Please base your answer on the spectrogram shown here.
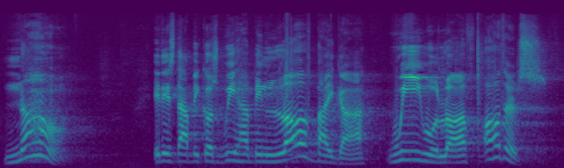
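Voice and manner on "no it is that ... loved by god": ordinary talk, nothing marked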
